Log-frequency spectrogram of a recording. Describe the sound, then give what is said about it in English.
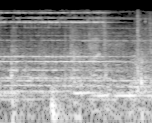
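An office telephone rings continuously, a steady electronic trill holding for a couple of seconds with no voices over it. “She picks up her office phone.”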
